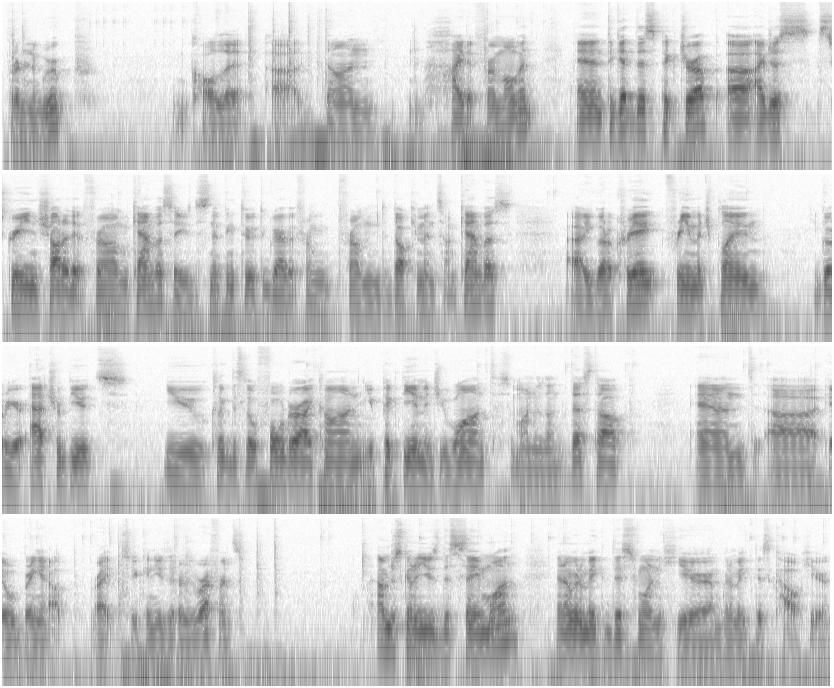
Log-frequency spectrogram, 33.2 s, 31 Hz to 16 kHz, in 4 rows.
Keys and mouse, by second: 0.1 ctrl+g, 1.0 click, 2.6-4.4 typing, 5.0 alt+click, 9.5 alt+click, 10.6 alt+click, 11.7 alt+click, 13.3 click, 15.1 click, 15.6 alt+click, 16.9 click, 19.7 click, 21.4 click, 24.0 click, 24.8 alt+click, 26.7 Delete, 28.1 click, 29.1 alt+right click, 30.0 alt+middle click, 30.4 alt+right click, 31.3 alt+middle click, 32.5 alt+right click.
